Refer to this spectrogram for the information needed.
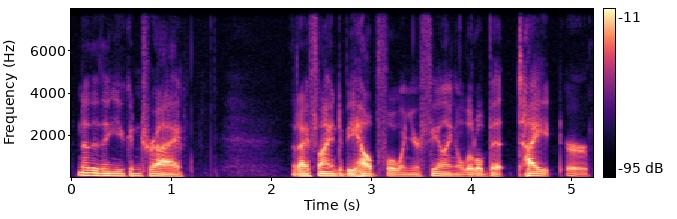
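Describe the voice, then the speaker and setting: A man leading an informal guided meditation in a gentle, reflective way, speaking haltingly with long pauses. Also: deep voice, fairly even intonation, no echo.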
